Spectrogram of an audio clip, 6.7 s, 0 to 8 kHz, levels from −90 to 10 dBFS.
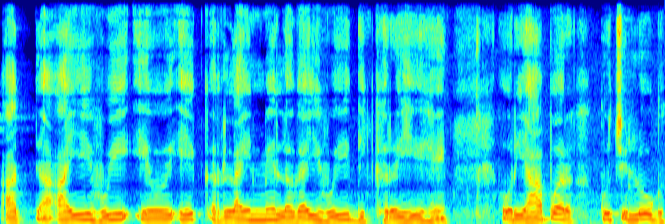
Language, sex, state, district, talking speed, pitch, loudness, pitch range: Hindi, male, Uttarakhand, Tehri Garhwal, 160 wpm, 175 Hz, -15 LUFS, 165-190 Hz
